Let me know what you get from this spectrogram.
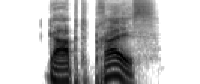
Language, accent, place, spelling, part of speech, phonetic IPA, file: German, Germany, Berlin, gabt preis, verb, [ˌɡaːpt ˈpʁaɪ̯s], De-gabt preis.ogg
- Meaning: second-person plural preterite of preisgeben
